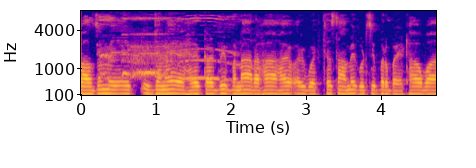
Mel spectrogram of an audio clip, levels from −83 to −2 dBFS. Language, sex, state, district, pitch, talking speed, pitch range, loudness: Hindi, male, Haryana, Rohtak, 130 Hz, 215 wpm, 130-135 Hz, -17 LUFS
